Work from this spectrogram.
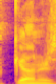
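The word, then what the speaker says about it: Guntersville: It's Gunnersville. That's how everybody says it.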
